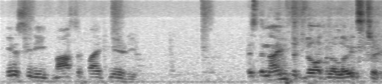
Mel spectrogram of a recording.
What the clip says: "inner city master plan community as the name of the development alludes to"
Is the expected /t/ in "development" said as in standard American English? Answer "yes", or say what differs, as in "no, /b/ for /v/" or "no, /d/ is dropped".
no, /t/ is dropped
